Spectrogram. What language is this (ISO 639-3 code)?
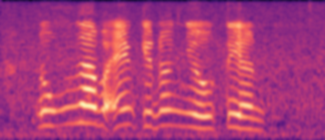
vie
